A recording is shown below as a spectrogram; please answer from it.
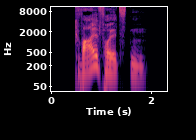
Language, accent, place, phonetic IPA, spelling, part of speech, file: German, Germany, Berlin, [ˈkvaːlˌfɔlstn̩], qualvollsten, adjective, De-qualvollsten.ogg
- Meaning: 1. superlative degree of qualvoll 2. inflection of qualvoll: strong genitive masculine/neuter singular superlative degree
